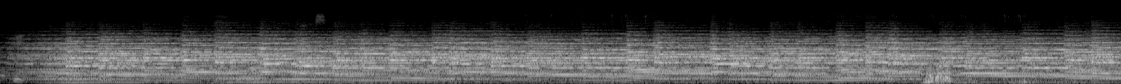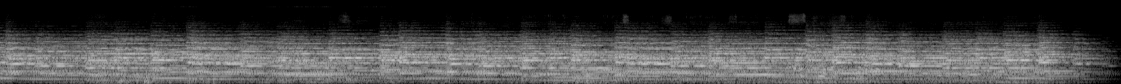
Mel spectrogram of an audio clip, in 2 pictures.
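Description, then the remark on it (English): A carillon of church bells at St Andrew's church in Bundaberg, Australia rings out a steady, continuous melody, many bright tuned bell strikes overlapping with long ringing tones, fairly loud and unbroken with no talking. “St Andrew's has been in existence for a very long time, and that's a carillon.”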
